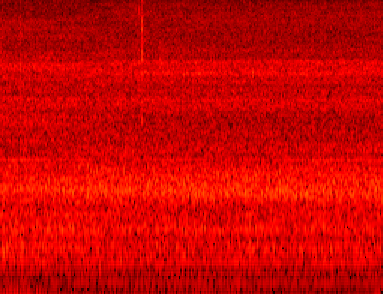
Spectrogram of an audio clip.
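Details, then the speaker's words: Vintage console/computer being repaired, possibly while installing: constant loud airy rush with a faint steady tone and no change in speed, cooling fan ripping at max RPM; owner wonders if it could be overheating, cause unconfirmed. "This thing is trying so hard. It is fucking scooting. Do you hear this thing? Let me get this one off it. This thing's fan is max RPM, just ripping"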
